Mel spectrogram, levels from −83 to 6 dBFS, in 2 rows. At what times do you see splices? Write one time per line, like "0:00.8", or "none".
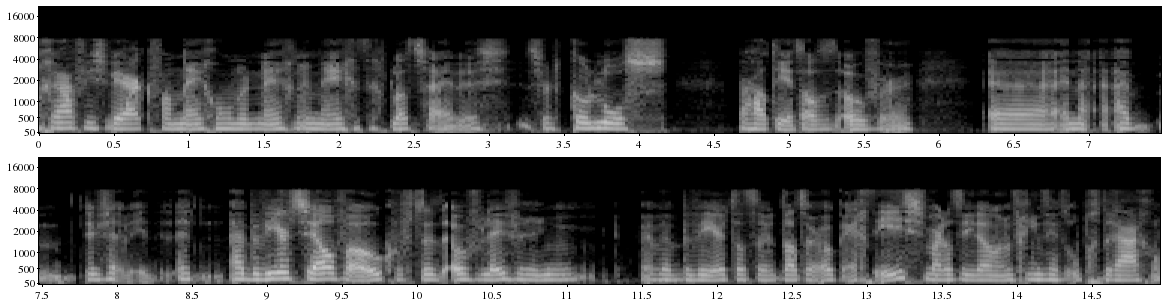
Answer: none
